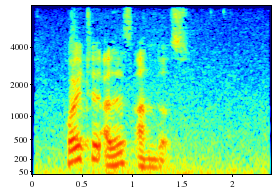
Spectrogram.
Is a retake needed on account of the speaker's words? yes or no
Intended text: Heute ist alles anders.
yes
